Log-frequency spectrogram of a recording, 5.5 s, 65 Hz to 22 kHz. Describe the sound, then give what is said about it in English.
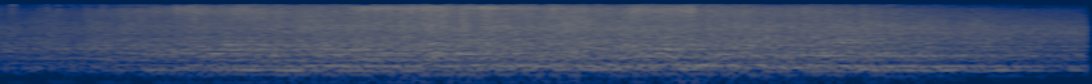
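Racing engines roar as hypercars, LMP2 prototypes and GT cars pass at the start of the 2024 Le Mans 24 Hours. Many engines blend into one loud, sustained roar that swells after the first second and holds steady. “There go the hypercars. Here come the LMP2s. And the GTs.”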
